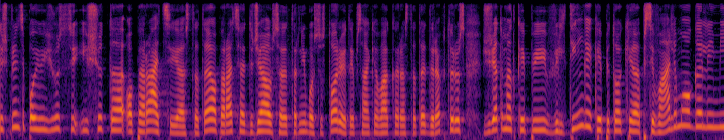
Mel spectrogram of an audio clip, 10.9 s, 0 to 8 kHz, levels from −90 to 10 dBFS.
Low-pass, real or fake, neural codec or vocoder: 7.2 kHz; real; none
